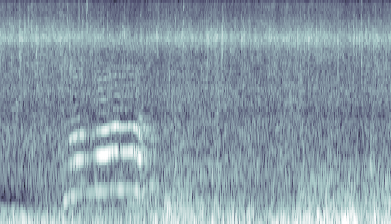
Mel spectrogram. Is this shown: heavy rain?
yes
